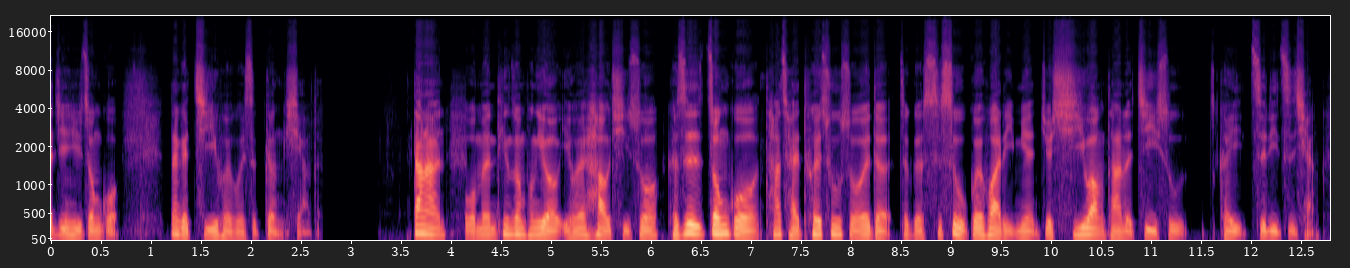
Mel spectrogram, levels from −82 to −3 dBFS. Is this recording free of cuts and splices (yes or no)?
no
